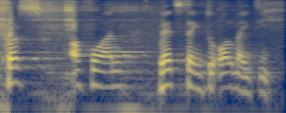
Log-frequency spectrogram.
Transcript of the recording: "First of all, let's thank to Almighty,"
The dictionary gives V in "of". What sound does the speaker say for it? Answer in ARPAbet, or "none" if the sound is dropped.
W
